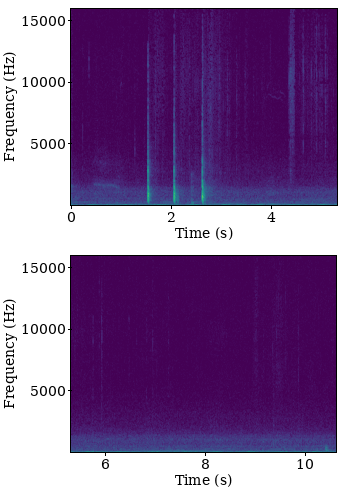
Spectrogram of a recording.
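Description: Three sharp, loud knocks in quick, even succession, followed by several seconds of quiet outdoor background with a faint insect-like hum and no voices.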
